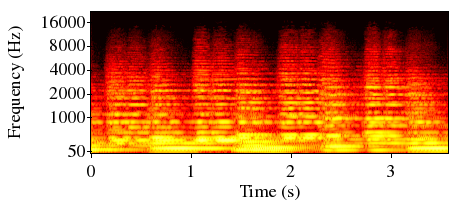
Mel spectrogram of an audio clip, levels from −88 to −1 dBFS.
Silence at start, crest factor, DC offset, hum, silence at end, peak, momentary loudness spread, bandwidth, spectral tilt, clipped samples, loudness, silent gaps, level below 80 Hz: 0 s; 12 dB; under 0.1%; none; 0 s; -4 dBFS; 4 LU; 9.8 kHz; -7.5 dB/octave; under 0.1%; -17 LUFS; none; -36 dBFS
